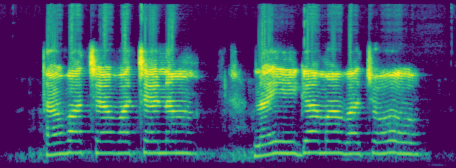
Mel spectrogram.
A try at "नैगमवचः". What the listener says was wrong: Naigamavachaha. Cho will not come because we are not continuing with the next line continuously.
